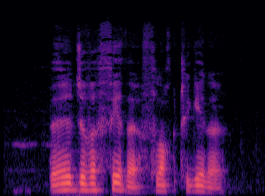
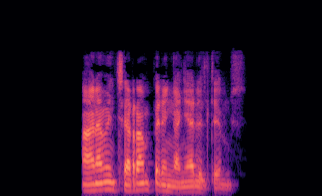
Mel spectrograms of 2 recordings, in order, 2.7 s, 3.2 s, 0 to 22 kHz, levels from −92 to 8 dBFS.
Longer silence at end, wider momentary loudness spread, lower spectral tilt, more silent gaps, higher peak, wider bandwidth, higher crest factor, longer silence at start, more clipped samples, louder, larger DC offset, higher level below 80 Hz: second, 0.45 s vs 0.85 s; second, 7 LU vs 13 LU; first, -6.5 dB/octave vs -4 dB/octave; neither; second, -14 dBFS vs -2 dBFS; first, 13.5 kHz vs 7.8 kHz; about the same, 18 dB vs 20 dB; second, 0.5 s vs 0.8 s; neither; second, -31 LUFS vs -18 LUFS; neither; second, -72 dBFS vs -60 dBFS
